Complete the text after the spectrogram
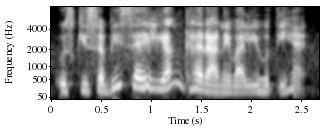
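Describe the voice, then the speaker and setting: A woman narrating a cartoon moral story in a slow, even storytelling manner. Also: lowish voice, breathy edge, no echo.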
